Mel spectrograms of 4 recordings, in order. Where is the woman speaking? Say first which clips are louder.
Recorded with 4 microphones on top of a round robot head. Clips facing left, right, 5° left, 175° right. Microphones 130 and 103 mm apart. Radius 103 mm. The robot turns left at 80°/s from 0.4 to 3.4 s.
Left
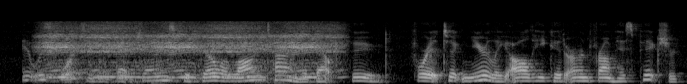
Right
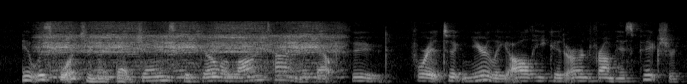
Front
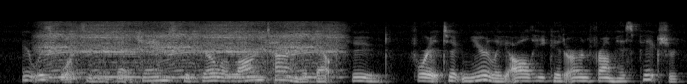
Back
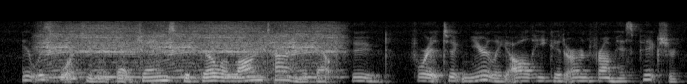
Right 3 dB, back 1 dB; 80° right, 0.8 m; by 6.8 s 40° left, 0.8 m.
